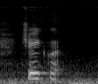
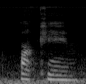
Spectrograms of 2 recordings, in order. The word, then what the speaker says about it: Joaquin: Jaquin Phoenix. Joaquin.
